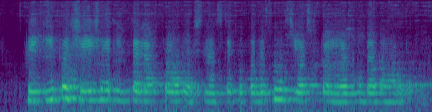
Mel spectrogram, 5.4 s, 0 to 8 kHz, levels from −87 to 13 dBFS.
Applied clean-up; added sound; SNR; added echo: neural separator model SepFormer DNS4.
